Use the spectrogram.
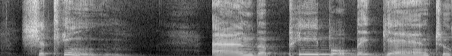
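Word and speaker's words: Shittim: numbers 25 and israel abode in it's actually pronounced shatim shateem and the people began to commit whoredoms with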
